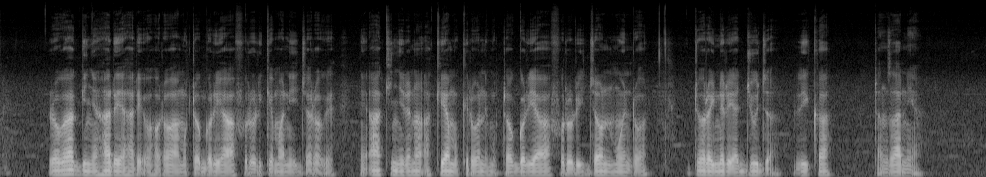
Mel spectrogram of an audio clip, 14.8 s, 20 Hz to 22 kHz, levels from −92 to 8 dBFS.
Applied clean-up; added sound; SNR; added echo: none; none; none; none.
